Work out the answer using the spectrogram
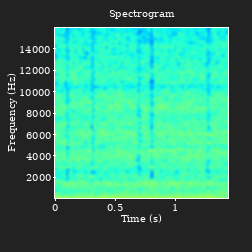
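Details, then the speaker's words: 2005 Chevrolet Kodiak C4500 ambulance, as bought: roof exhaust fan in the rear compartment running, even low drone with steady airy rush, no ticks or wobble; not the quietest but moves air out through the ceiling vent. "it's not the quietest but it's an exhaust fan it comes right here and it does move some air"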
